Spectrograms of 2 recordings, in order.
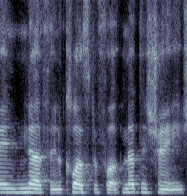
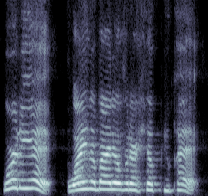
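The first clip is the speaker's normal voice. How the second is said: much higher, pointed question; exasperated where-they-at; incredulous demand; 7 semitones higher than usual. Real, not acted. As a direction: call her out, pitched way up. Demanding where her friends are.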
